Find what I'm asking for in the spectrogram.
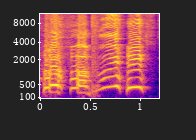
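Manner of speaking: high, loud laughing plea; begging. Acted. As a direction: beg for mercy through laughter. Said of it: "he's like".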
